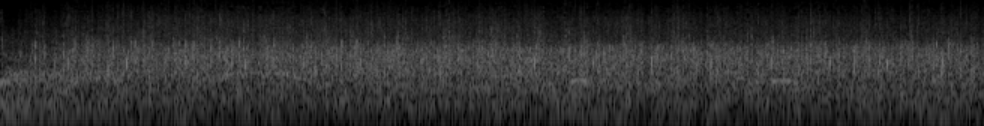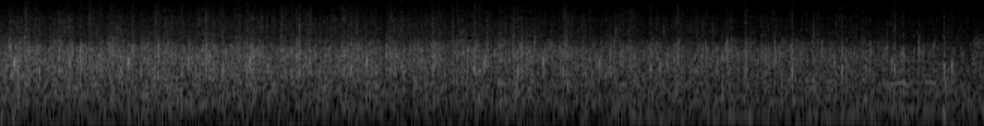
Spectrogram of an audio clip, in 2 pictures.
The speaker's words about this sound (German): Du hörst den Applaus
